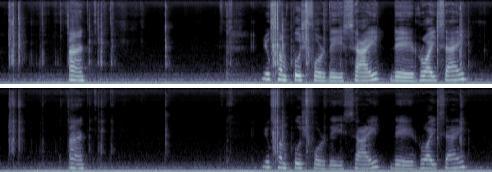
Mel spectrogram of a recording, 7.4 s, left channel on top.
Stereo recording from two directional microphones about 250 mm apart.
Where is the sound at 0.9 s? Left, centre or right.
Left.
